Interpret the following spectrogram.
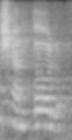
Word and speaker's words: Xantolo: El Sant cambió a Shank y la Turum cambió a Tolo y la llamaron Xantolo. Desde ese tiempo se celebran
